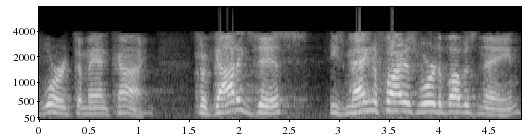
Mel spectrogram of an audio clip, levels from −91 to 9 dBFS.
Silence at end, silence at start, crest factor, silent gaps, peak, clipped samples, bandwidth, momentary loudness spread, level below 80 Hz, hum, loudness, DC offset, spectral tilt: 0 s; 0 s; 14 dB; none; 0 dBFS; under 0.1%; 6.4 kHz; 10 LU; -52 dBFS; none; -13 LUFS; under 0.1%; -7.5 dB/octave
